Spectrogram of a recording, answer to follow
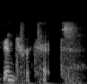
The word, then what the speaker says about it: intricate: intricate even though it says at it's actually pronounced cut intricate okay and then we've got Hasty impulsive and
